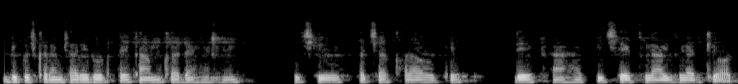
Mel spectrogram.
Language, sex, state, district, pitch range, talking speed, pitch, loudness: Hindi, male, Bihar, Muzaffarpur, 105-110 Hz, 195 wpm, 105 Hz, -19 LUFS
